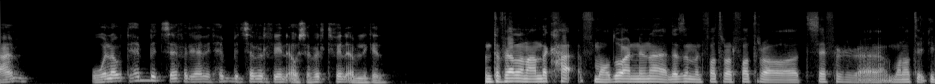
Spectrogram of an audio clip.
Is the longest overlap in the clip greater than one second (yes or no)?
no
